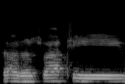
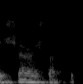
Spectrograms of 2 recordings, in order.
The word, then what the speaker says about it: Sarasvati: even Prabhupada's pranams, Namaste Sarasvati. We hear it so many times. It's not Sarasvati. It's not the goddess of learning. It's Sarasvati. Different. Srila Bhakti Siddhanta Sarasvati. It refers to him.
